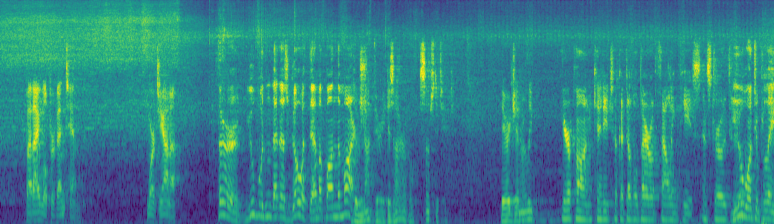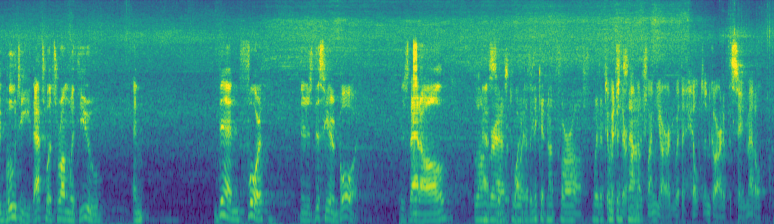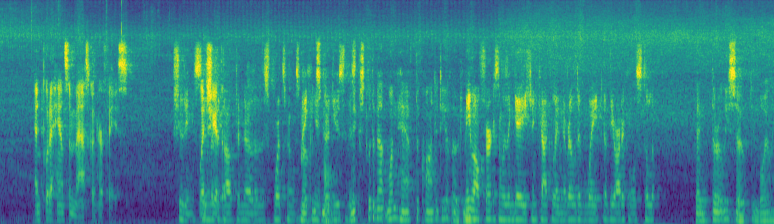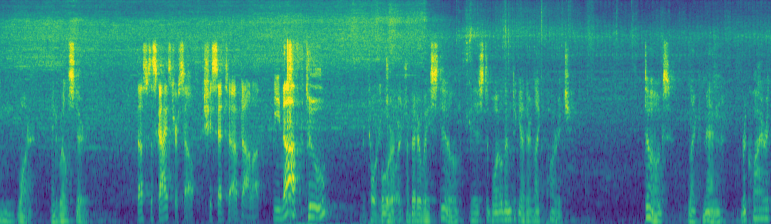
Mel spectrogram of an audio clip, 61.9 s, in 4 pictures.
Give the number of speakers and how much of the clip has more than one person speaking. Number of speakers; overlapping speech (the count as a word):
four, about 10%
